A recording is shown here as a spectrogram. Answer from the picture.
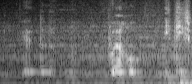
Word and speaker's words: Poirot: Poor Rods. No, no, no. Pero. It is pronounced Pero.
